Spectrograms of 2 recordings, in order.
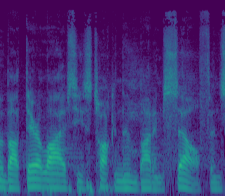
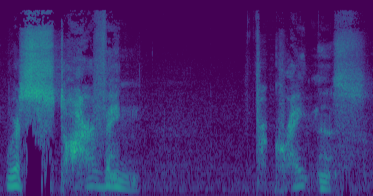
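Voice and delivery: slow, near-whispered plea; hushed emphasis; slower than usual. Real, not acted. Preacher drops voice for emphasis.

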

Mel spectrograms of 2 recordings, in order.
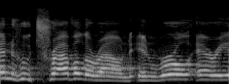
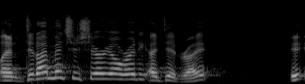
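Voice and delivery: normal talking voice

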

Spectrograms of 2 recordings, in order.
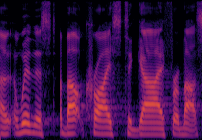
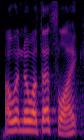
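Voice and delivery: retold sarcastic reply, pitched up; 8 semitones higher, 7 dB louder than usual. Preacher replies to his complaining friend Guy, sarcastic. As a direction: feign innocence with raised pitch, dripping irony. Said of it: "he heard the sarcasm in my voice".

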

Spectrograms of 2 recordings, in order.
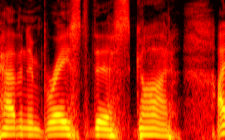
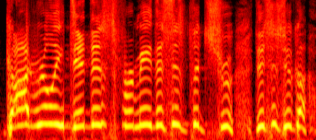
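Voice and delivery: much higher, astonished outburst; amazed excitement; 12 semitones higher than usual. Retold or imitated. Pastor acting his own discovery of grace, high amazed exclamation. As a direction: gasp it like the news just hit you. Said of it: "It's like".

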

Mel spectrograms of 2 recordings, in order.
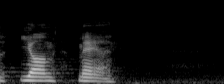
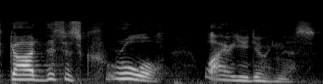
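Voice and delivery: slow and softer, pained; anguished prayer; 3 dB quieter, slower than usual. Acted. Abraham crying out to God in his head, slow and pained. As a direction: drag it out in despair.

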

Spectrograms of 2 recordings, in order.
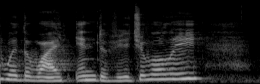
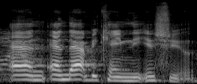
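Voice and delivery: normal talking voice

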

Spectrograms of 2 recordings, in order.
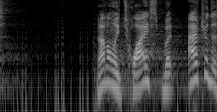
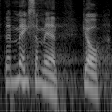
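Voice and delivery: usual speaking voice

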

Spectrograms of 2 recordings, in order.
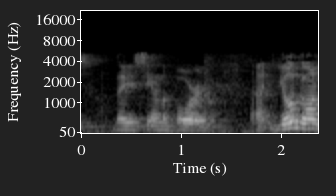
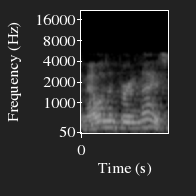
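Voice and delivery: higher-pitched mild reproach; child's reproach; 7 semitones higher than usual. Retold or imitated. Little boy telling off his parent, mild reproach. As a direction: lightly imitate a little boy, pitch rising. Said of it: "he's, you know, kinda thinking".

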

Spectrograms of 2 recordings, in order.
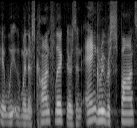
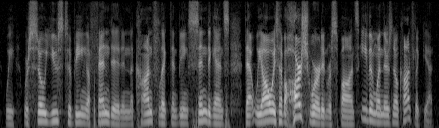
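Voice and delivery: ordinary talk

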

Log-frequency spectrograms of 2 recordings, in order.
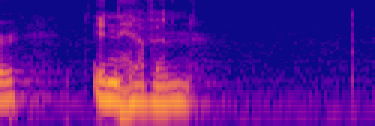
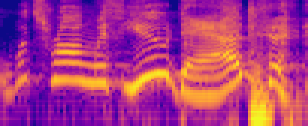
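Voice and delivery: put-on child talking back; 7 semitones higher, 5 dB louder, much slower than usual. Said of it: "He said".

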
